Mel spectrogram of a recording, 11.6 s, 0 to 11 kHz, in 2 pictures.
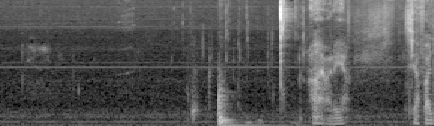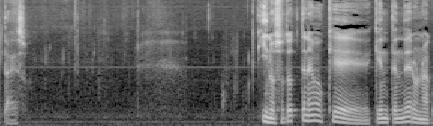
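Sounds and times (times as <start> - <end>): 
person sipping beer: 2.4 - 2.9, 6.2 - 9.3
speech: 5.4 - 6.2, 9.3 - 11.5
short satisfied vocal breath: 7.6 - 8.3.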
